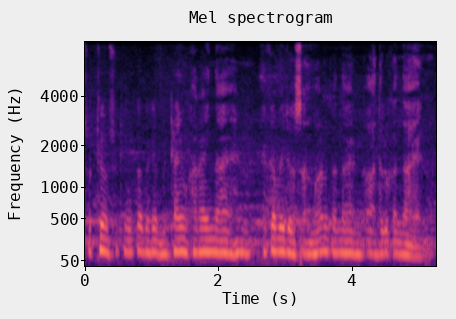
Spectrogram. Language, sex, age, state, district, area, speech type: Sindhi, male, 60+, Gujarat, Junagadh, rural, spontaneous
